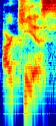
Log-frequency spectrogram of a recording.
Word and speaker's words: Arceus: Pokemon Legends, is it Arceus? Arceus is how it's pronounced. Or Arceus, nobody knows. It's back and forth.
